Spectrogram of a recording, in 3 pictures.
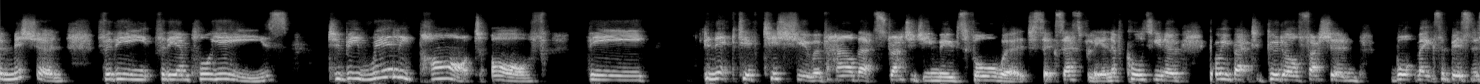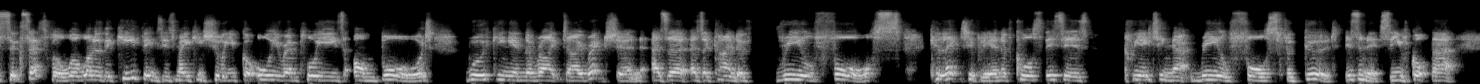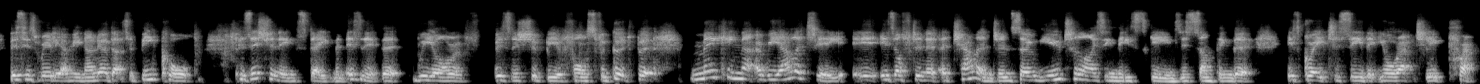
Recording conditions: video call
